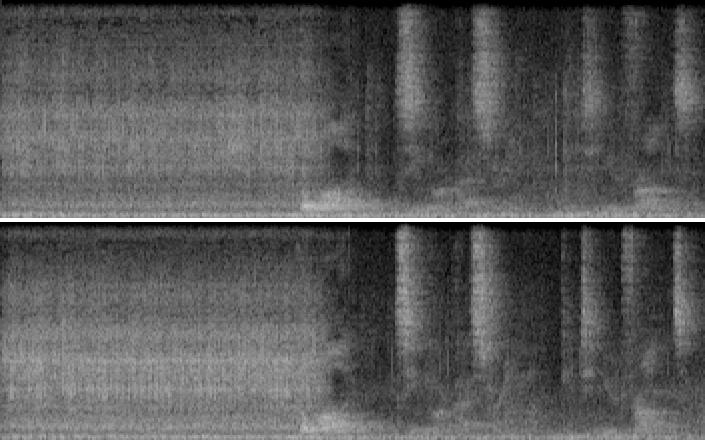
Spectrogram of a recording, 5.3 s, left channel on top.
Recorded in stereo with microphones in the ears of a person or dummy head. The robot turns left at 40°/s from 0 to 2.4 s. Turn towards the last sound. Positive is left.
turn(degrees=-60)  # may be behind; listen again after turning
